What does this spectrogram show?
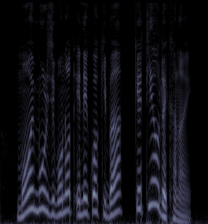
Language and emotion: Assamese, surprised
